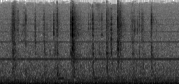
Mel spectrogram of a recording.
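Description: Computer keyboard keys tapped in a loose, irregular run of single keystrokes, as numbers are typed in.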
